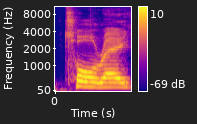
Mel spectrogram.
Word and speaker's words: Torre: Torre, 2 syllables.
